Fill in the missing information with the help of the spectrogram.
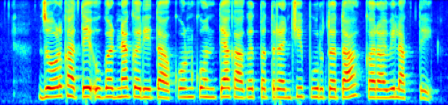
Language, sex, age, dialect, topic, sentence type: Marathi, female, 18-24, Standard Marathi, banking, question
